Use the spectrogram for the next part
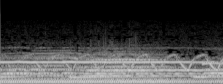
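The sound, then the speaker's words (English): A loud siren wails in rapid rising-and-falling sweeps over a steady engine drone, continuous throughout, from a fire engine racing through New York City at night, with no voices. “A fire engine, suddenly screaming through the night, draws her swiftly from her bed to the open window.”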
